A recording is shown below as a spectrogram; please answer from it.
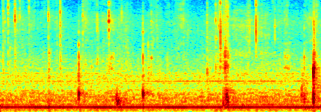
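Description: Thick gingerbread batter being poured from a glass mixing bowl into a metal cake ring: faint, scattered light clicks and taps of the utensil and bowl over a low steady hum.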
